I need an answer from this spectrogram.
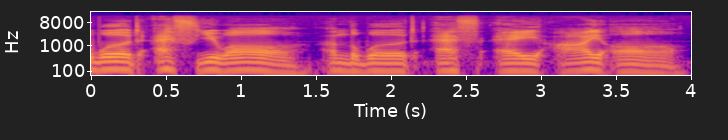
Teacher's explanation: if you think of the word FUR and the word FAIR, in my experience, Scousers struggle to pronounce those words in a distinguishable way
